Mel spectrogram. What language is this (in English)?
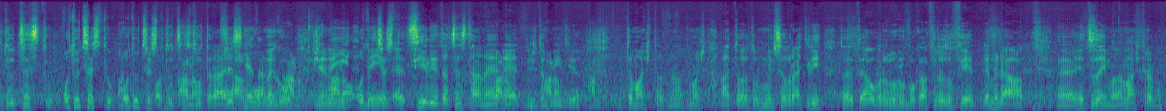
Czech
